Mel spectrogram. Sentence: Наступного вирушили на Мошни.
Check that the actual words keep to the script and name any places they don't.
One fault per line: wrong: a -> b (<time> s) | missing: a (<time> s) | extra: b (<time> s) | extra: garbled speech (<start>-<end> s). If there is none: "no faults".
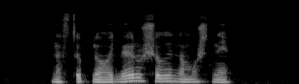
no faults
